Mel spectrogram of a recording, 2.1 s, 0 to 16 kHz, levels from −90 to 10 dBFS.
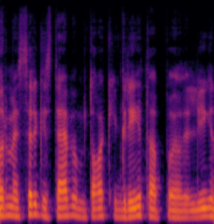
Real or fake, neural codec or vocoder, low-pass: fake; autoencoder, 48 kHz, 128 numbers a frame, DAC-VAE, trained on Japanese speech; 14.4 kHz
